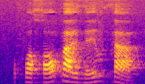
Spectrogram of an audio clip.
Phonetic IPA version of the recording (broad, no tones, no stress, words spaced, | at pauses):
fɔχɔpaɪ̯ ðevθa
